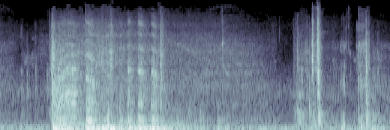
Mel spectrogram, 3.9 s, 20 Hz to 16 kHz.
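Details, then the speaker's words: Junkyard-assembled LSVTEC engine with temporary injectors, fuel type uncertain (smells like E85), small fuel leak, fuel pump running: starter spins it hard about 1.5 seconds, it catches briefly then stumbles out; cranks but won't keep running, cause unconfirmed. "I did turn it on a few times, or attempted to turn it on a few times, and it just choked itself out."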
